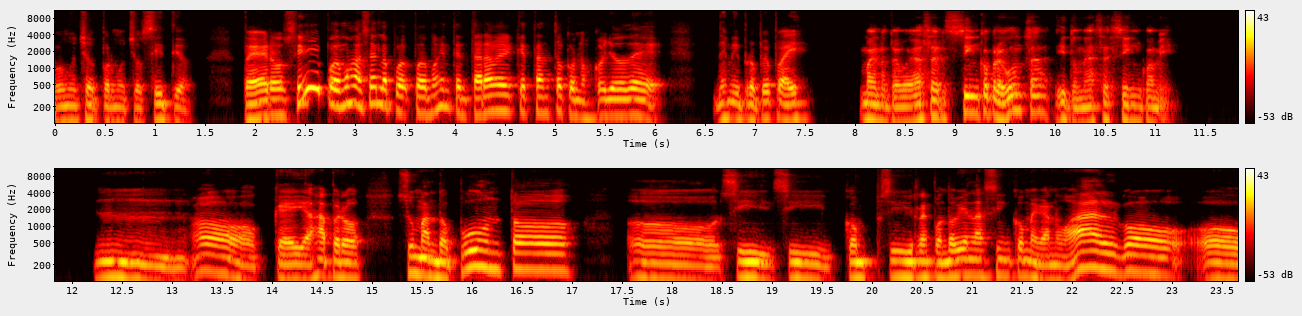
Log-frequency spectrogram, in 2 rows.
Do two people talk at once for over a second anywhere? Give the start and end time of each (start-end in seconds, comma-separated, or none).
none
